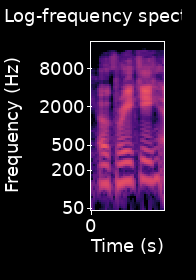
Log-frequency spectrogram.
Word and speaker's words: Okereke: Okereke.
